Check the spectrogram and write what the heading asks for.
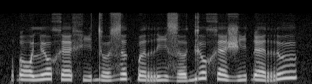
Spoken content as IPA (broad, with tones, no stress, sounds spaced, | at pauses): ɗ ɔ˧ lʲ ɔ˥˧ x ɛ˧ x i˩˧ d ɵ˩˧ z ə˥˧ k͡p ə˧˩ r i˧˩ z ə˩˧ ɡʲ ɔ˥ x ɛ˧˩ ʒ i˧ ɗ ɛ˧˩ r ɵ˥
